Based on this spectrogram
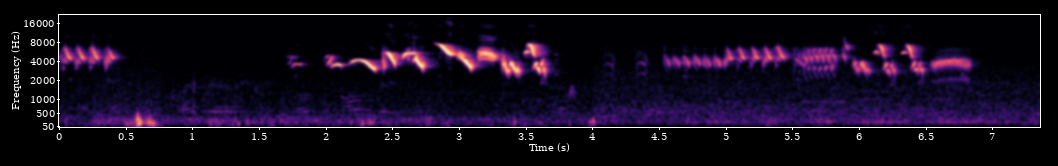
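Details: Wild double-collared seedeater: a short buzzy trill, then a loud run of looping high whistles, followed by a longer series of fast repeated notes ending in twisting slurs.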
